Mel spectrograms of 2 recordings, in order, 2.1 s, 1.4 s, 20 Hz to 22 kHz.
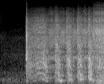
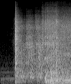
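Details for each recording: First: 2006 Daihatsu Charade/Mira/Cuore L251, known to smoke badly, first start since June on a jump pack: cranks a few beats, catches, runs harsh and rattly briefly until slow oil pressure builds, then settles. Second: Car started on jump pack after fuel system primed: short crank then clean catch into steady, even idle with no misses or knocks.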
